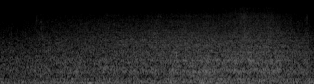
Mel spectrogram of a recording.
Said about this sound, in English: As you keep your attention on the sound of the waves,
